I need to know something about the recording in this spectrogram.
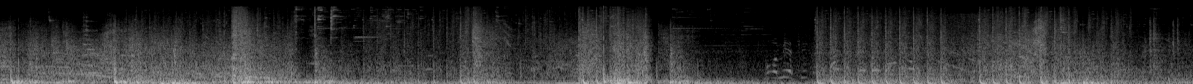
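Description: A heavy gun fires in sharp, booming shots.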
